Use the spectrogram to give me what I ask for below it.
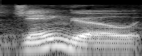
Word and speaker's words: Django: spells out his name, his D is silent. The guy that's next to him in the bar, that's the original Django.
